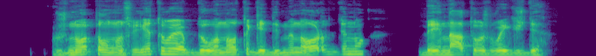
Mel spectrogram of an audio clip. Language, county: Lithuanian, Tauragė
